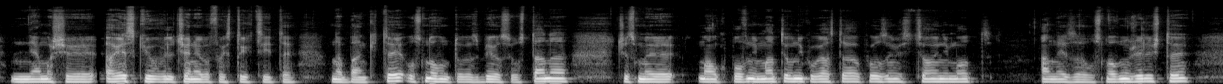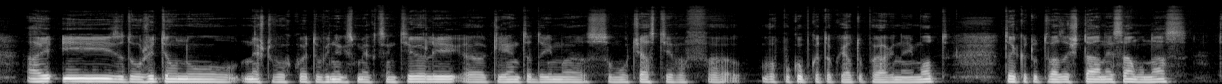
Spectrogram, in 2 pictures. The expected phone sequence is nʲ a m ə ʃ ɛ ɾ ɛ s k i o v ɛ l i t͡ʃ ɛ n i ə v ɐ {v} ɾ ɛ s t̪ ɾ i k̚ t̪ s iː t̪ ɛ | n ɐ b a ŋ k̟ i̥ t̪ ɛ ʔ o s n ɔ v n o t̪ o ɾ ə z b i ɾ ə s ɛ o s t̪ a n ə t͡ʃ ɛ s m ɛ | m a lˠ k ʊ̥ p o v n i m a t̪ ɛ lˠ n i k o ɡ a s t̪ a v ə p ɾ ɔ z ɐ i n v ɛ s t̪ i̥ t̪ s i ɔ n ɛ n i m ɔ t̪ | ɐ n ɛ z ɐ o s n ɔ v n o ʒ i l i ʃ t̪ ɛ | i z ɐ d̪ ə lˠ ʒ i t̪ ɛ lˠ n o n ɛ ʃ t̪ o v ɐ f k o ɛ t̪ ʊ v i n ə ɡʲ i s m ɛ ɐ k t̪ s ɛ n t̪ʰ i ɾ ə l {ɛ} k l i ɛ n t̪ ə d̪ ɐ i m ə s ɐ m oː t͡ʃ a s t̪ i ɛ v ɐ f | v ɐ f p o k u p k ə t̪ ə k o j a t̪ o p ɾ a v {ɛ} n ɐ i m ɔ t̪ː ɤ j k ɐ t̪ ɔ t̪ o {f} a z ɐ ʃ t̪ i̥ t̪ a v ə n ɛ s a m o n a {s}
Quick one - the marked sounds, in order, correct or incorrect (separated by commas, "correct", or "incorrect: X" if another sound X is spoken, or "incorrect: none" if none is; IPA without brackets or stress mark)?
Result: incorrect: f, incorrect: i, incorrect: i, incorrect: v, correct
